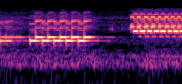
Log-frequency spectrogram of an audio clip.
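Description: A telephone rings electronically: a quick trill of about eight bright beeps, a short gap, then a louder, sustained warbling tone in a higher register. No one speaks.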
